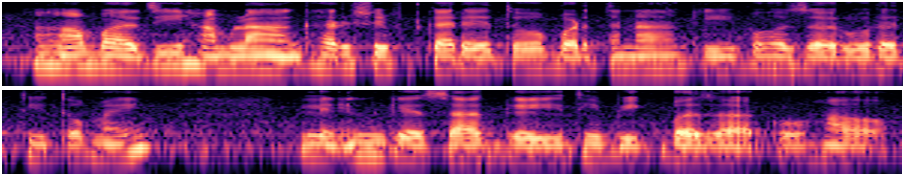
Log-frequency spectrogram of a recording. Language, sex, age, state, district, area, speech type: Urdu, female, 60+, Telangana, Hyderabad, urban, spontaneous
